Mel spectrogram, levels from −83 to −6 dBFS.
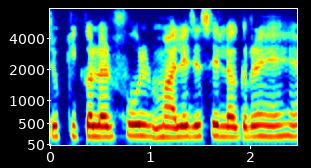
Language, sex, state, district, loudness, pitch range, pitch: Hindi, female, Chhattisgarh, Sarguja, -13 LUFS, 220-235 Hz, 230 Hz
